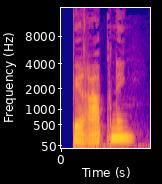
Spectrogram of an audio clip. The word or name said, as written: berapning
